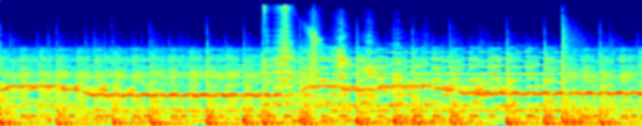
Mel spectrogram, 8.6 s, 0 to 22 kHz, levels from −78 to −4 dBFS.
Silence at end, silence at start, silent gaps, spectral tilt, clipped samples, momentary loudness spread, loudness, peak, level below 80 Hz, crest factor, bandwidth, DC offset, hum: 0 s; 0 s; none; -6 dB/octave; under 0.1%; 2 LU; -15 LUFS; 0 dBFS; -32 dBFS; 14 dB; 19 kHz; under 0.1%; none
